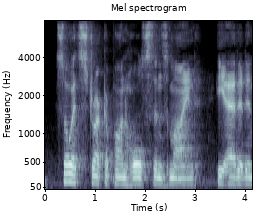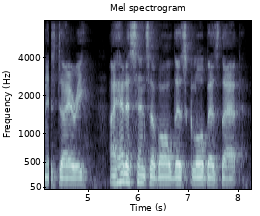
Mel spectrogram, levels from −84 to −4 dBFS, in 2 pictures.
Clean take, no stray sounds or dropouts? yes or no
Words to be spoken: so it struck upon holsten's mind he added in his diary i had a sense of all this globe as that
no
